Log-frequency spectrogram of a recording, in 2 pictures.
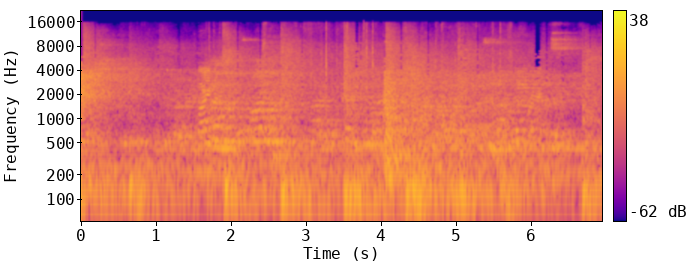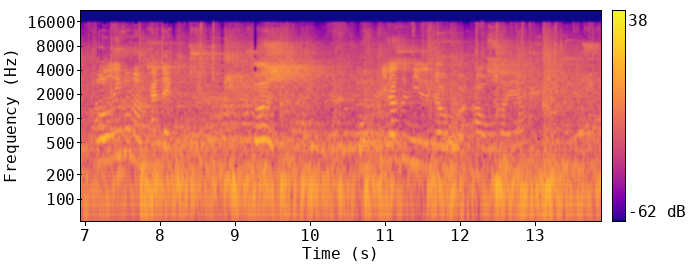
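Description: A snack bag crinkles.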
